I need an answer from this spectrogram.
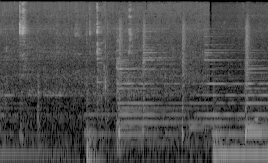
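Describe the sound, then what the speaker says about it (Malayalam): French fries frying in hot oil, sizzling steadily throughout, with a few scraping clinks and bumps as the fries are scooped out of the pan. "നമ്മുടെ ഫ്രഞ്ച് ഫ്രൈസ് ഇവിടെ ആയിട്ടുണ്ട്. ഇത് നമുക്കിങ്ങനെ വറുത്ത് കോരാം."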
